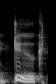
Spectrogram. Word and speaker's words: DUK: the name too because he went from duk pronouncing a Duke to making a smaller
